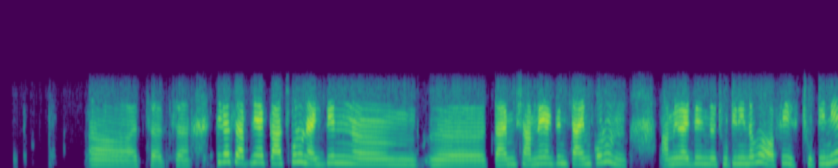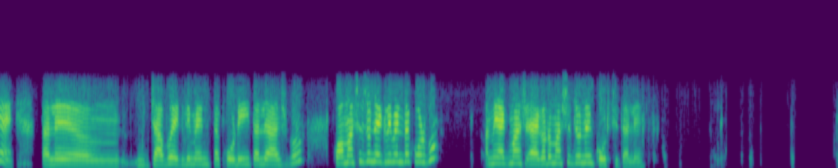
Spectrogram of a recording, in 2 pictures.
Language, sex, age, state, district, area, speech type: Bengali, female, 30-45, West Bengal, Kolkata, urban, conversation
